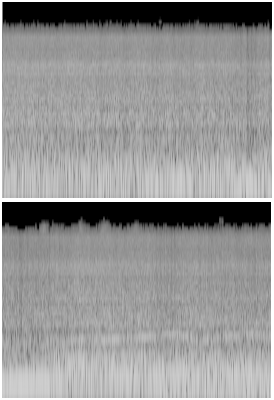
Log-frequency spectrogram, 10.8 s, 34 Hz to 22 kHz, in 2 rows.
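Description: Volvo B10TL double-decker bus's Volvo D10A six-cylinder diesel running at idle, then pulling away: from about halfway through the low engine sound grows heavier and louder, and a faint whine rises in pitch as the bus gathers speed.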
